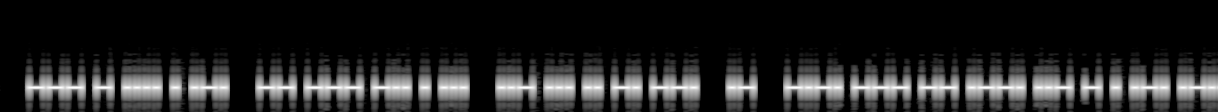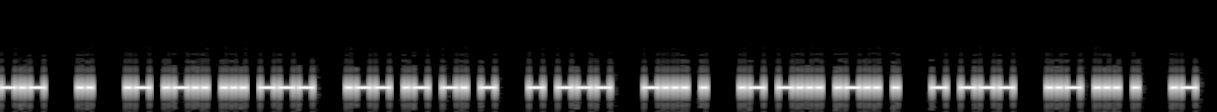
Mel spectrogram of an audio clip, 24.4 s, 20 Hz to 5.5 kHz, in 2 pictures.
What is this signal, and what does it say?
Morse code, heard as a keyed tone, about 25 wpm, 600 Hz. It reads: OTHER MODES USING A COMPUTER. I ALSO WANT TO BE ABLE TO USE A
